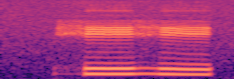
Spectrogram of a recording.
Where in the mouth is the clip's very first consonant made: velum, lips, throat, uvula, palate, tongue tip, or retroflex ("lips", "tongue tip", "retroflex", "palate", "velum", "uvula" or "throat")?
throat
